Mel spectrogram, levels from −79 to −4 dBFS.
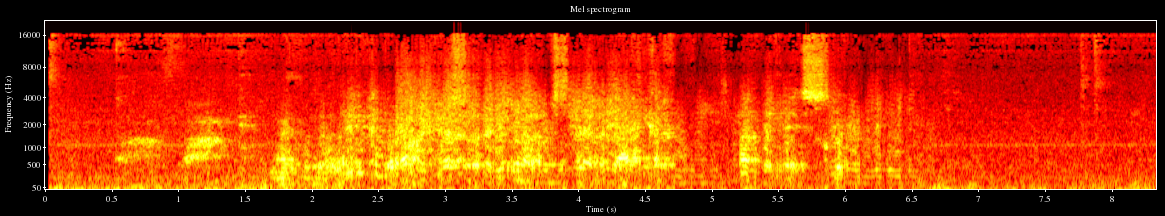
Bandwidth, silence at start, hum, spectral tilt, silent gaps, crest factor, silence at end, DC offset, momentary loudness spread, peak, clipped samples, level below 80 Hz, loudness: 17 kHz; 0 s; none; -2 dB/octave; none; 16 dB; 0 s; under 0.1%; 18 LU; 0 dBFS; under 0.1%; -36 dBFS; -13 LUFS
